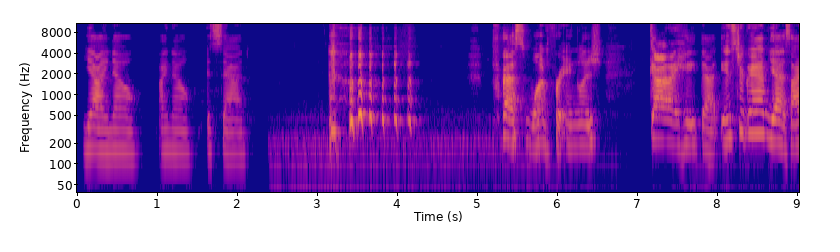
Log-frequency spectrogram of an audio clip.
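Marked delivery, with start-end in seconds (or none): 3.1-4.3 a burst of loud, high laughter. Real, not acted. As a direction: let out a big high laugh. Laughs at her own joke.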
